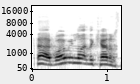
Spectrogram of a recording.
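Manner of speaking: put-on high, fast child question. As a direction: ask quickly like a kid. Child voice imitation.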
